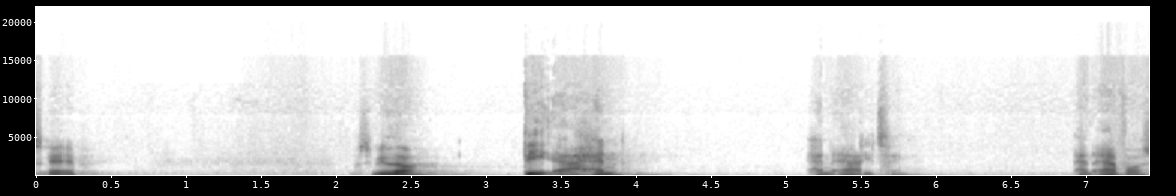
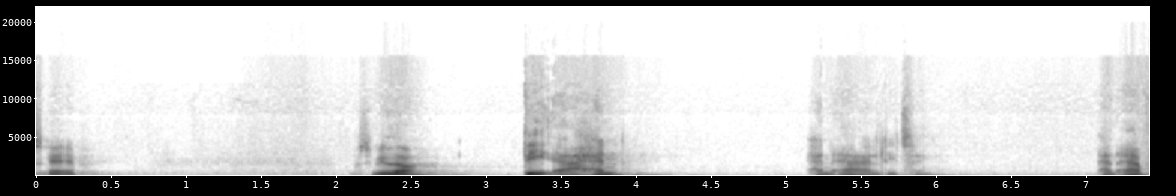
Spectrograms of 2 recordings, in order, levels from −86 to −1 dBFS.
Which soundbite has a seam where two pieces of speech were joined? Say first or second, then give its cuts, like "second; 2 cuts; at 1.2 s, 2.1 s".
first; 1 cut; at 5.5 s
